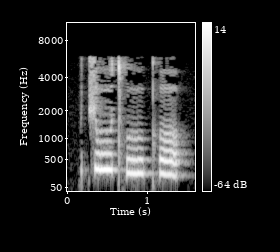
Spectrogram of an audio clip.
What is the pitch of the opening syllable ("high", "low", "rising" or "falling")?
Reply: high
